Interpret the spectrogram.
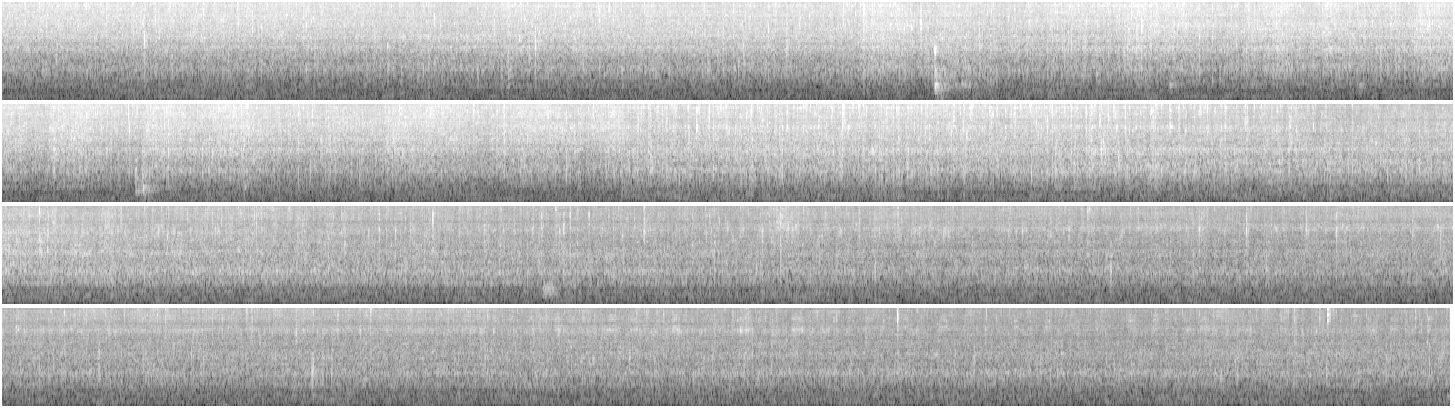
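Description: Pork and napa cabbage sizzling in a hot frying pan, with a few light clicks. About halfway in, a clear liquid is poured into the pan and the sizzle drops to a quieter, steady simmering hiss.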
